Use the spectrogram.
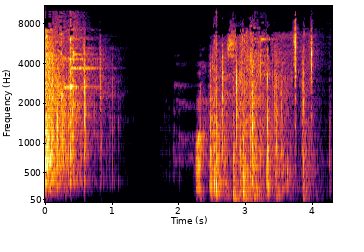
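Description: A bottle thuds against a woman, knocking her out, followed by a brief silence and then a second, longer burst of dull thumping and glassy clinking, loud and cluttered, with no voices.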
